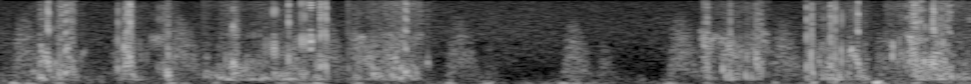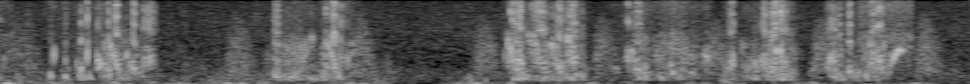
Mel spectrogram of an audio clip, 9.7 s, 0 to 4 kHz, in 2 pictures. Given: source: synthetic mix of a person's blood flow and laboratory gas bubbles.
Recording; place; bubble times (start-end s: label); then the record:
Doppler ultrasound of blood flow; subclavian vein
0.14-0.44 s: bubbles
0.55-0.90 s: bubbles
1.02-1.68 s: bubbles
1.74-2.19 s: bubbles
3.49-3.87 s: bubbles
4.00-4.37 s: bubbles
4.42-4.91 s: bubbles
5.07-5.65 s: bubbles
6.15-6.65 s: bubbles
7.35-7.82 s: bubbles
7.90-8.43 s: bubbles
8.46-8.86 s: bubbles
8.96-9.41 s: bubbles
From the record:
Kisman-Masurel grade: 333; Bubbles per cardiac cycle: rolling drumbeat, 9 or more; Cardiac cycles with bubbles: 50 to 99%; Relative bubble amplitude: loud (0.450 to 0.775); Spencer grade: 3 (all of the cardiac periods contain showers or single bubble signals, but not dominating or overriding the cardiac motion signals); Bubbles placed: anywhere in the cardiac cycle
